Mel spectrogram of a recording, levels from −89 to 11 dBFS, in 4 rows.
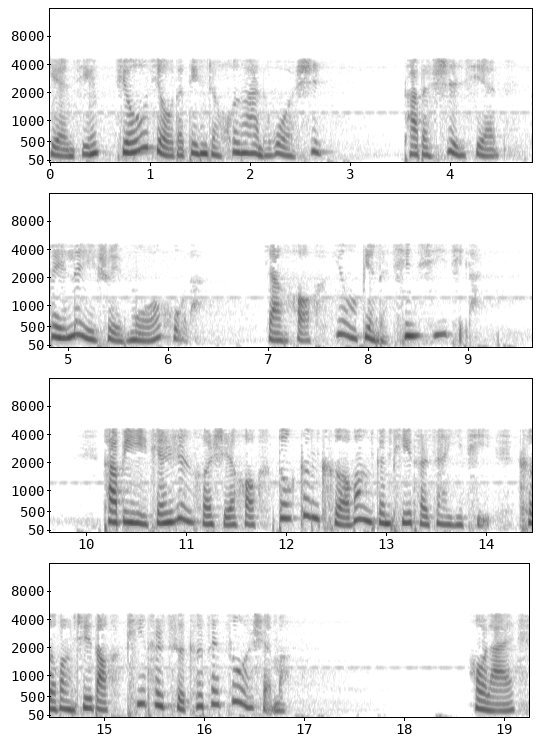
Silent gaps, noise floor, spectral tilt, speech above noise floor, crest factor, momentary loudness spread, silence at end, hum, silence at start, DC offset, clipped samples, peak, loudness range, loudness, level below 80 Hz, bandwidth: none; -76 dBFS; -10.5 dB/octave; 45 dB; 18 dB; 12 LU; 0.15 s; none; 0 s; under 0.1%; under 0.1%; -14 dBFS; 5 LU; -32 LUFS; -64 dBFS; 4.8 kHz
